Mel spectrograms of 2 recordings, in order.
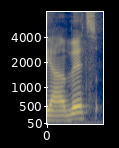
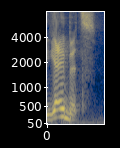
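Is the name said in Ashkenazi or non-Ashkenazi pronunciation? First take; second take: non-Ashkenazi; Ashkenazi. First: The name is said in a non-Ashkenazi pronunciation. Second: The name is said in an Ashkenazi pronunciation.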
